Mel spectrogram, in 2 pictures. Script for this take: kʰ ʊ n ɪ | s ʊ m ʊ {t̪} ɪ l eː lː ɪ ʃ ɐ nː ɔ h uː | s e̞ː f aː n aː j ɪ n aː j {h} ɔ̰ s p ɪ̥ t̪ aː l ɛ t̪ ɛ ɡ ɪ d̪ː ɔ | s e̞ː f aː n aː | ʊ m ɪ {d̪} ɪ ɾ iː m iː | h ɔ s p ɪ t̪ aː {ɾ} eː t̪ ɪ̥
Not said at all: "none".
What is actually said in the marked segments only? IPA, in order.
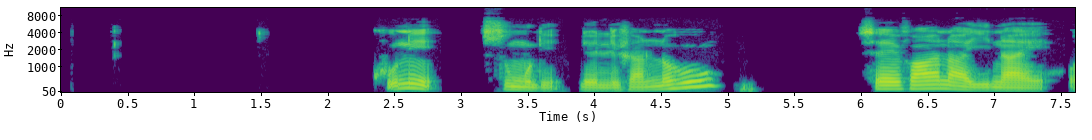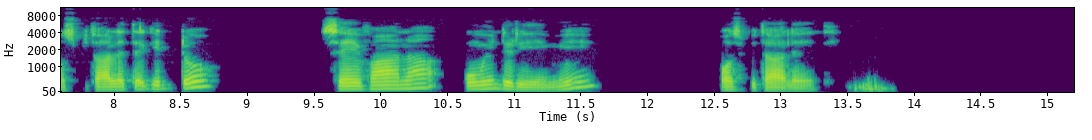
d̪, h, d̪, l

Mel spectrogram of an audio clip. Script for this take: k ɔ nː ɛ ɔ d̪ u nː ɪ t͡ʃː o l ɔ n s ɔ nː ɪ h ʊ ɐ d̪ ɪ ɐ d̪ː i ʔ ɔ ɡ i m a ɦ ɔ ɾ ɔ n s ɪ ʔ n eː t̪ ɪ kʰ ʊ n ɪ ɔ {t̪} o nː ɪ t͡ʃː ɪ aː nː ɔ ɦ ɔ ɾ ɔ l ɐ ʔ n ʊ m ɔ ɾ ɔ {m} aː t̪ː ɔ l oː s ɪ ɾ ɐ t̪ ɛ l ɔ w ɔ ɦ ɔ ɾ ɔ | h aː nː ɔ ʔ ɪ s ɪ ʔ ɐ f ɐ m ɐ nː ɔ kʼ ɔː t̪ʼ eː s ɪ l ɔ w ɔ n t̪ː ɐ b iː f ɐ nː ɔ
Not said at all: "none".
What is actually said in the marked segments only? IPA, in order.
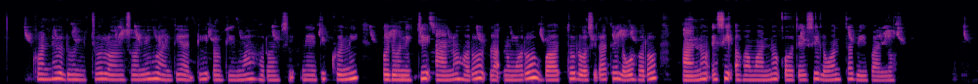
d̪, b

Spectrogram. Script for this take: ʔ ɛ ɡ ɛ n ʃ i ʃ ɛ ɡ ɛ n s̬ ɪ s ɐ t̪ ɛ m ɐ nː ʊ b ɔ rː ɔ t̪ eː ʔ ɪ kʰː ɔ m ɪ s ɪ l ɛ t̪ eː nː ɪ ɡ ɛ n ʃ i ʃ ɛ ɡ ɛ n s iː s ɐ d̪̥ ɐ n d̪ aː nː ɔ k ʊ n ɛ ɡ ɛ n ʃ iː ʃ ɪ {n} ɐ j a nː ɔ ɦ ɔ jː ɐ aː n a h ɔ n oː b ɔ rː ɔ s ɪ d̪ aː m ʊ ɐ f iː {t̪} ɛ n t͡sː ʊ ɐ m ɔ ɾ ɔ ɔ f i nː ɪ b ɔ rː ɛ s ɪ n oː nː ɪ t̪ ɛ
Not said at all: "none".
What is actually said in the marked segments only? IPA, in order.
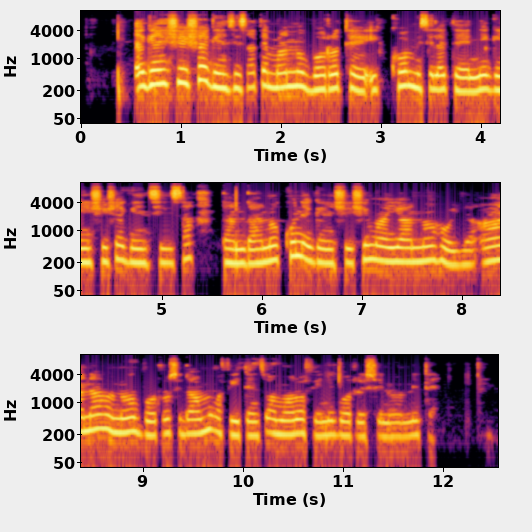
m, t̪

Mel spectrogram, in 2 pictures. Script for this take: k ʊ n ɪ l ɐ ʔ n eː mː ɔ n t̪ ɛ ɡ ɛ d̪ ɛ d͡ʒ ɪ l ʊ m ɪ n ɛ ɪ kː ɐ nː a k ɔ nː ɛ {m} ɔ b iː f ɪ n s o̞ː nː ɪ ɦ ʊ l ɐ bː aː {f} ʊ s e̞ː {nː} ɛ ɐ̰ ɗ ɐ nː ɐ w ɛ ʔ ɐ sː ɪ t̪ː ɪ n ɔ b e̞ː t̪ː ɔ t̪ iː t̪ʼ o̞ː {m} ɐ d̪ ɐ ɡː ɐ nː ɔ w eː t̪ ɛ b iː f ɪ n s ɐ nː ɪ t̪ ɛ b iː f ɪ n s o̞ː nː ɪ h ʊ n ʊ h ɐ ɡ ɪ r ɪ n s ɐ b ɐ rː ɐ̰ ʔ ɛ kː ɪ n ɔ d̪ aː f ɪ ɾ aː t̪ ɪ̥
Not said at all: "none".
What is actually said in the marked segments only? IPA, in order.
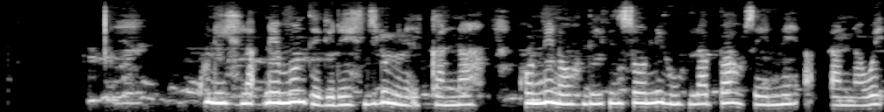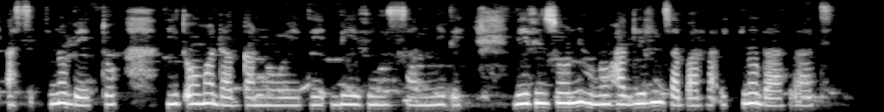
n, h, nː, m

